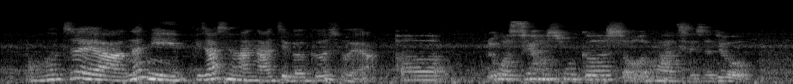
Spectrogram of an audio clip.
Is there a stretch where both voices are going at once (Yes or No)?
No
